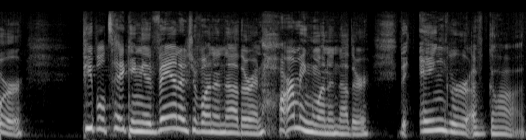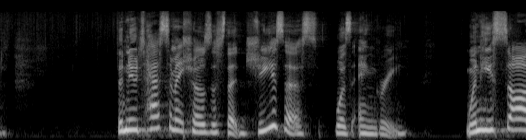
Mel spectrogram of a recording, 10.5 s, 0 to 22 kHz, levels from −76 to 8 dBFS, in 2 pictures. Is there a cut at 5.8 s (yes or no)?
no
